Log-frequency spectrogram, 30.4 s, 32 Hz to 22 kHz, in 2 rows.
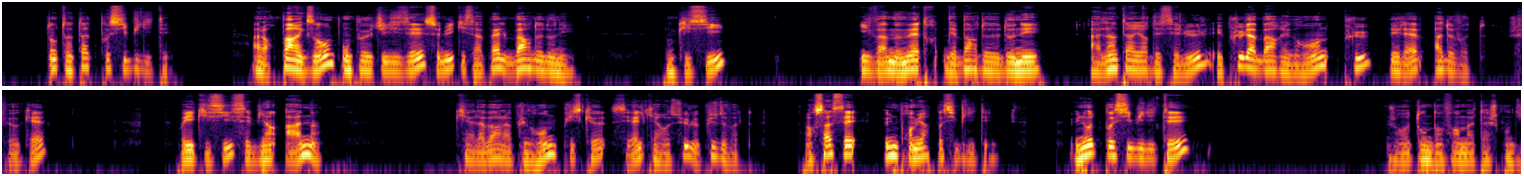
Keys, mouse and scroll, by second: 5.0 click, 6.6-7.6 drag, 15.6 click, 16.6 click, 19.2-20.2 ctrl+scroll up 2, 20.7 scroll down 2, 24.9 click, 25.8-26.8 drag, 27.7 click.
